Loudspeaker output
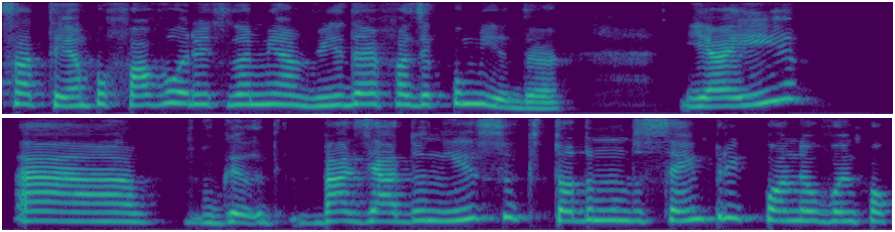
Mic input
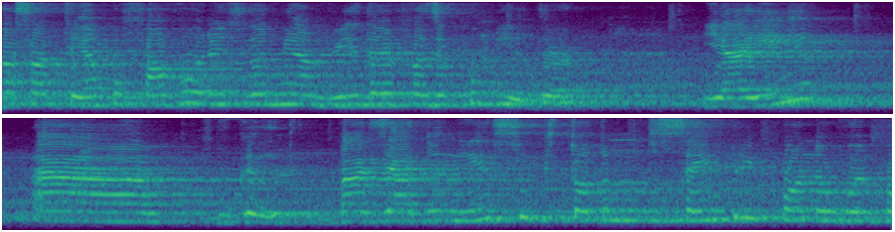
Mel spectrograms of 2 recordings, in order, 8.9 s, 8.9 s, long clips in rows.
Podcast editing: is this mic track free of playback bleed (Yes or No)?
No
